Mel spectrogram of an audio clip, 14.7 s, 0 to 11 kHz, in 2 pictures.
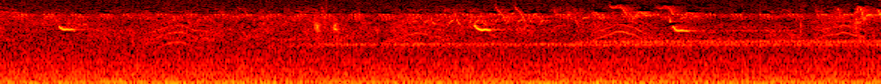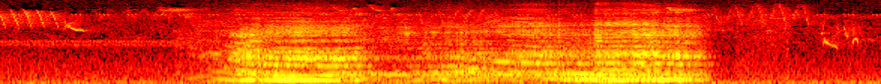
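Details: Red deer rut at Chambord in September 2021: after quiet moments with scattered bird chirps and a steady tone, a stag lets out a powerful, rolling bellow of about four seconds, rising and falling in pitch.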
